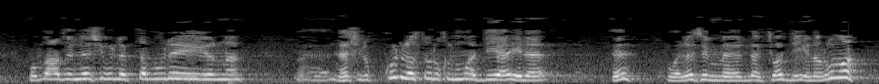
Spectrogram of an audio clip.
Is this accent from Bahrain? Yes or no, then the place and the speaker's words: no; Beni Suef, Beni Suef Governorate, Egypt; وعندنا في بني سويف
